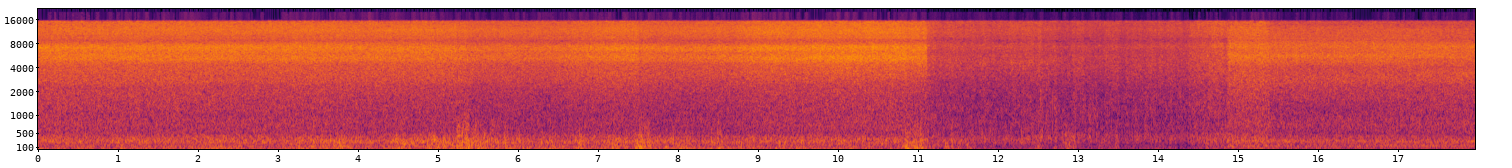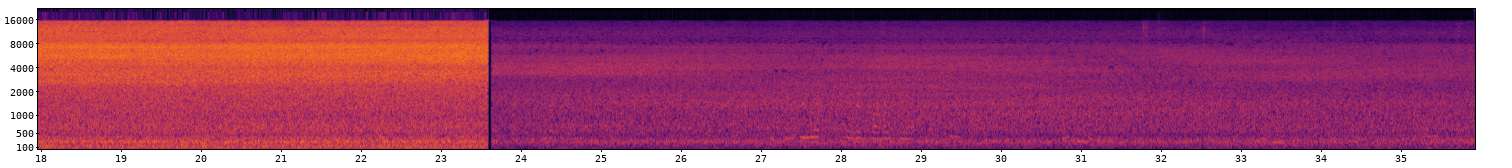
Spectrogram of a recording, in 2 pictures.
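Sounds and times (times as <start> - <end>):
waterfall roaring: 0.0 - 35.9
wind buffeting microphone: 3.3 - 9.0, 10.7 - 14.4.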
